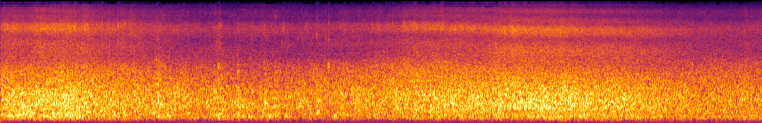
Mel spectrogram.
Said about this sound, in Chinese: 每一声海浪的声音，仿佛一样，它们又不同。去感受，去听见。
